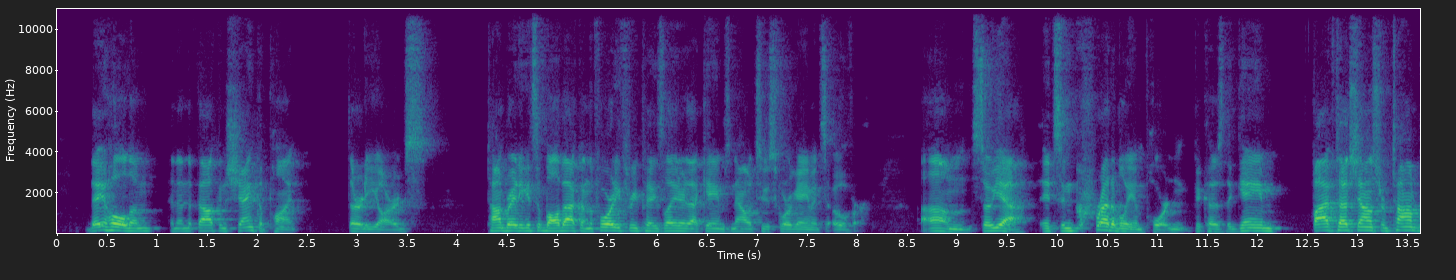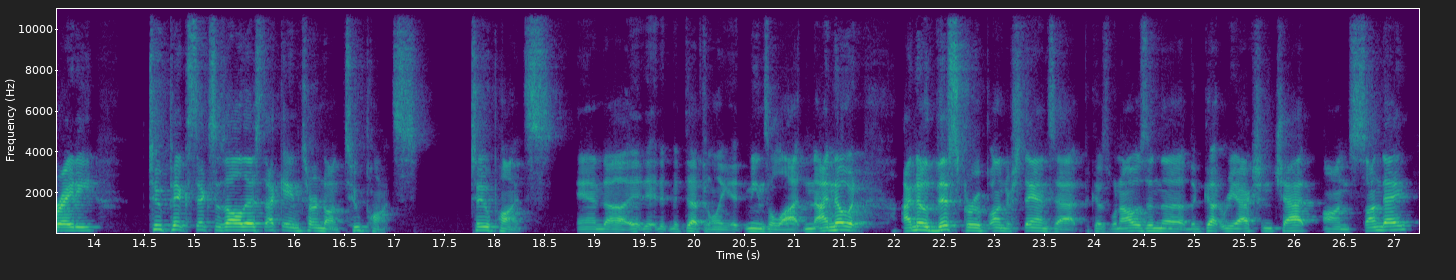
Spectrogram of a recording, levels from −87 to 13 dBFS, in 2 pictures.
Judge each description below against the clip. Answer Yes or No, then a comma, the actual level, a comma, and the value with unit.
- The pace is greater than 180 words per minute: Yes, average, 195 wpm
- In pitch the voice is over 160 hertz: No, medium, 140 Hz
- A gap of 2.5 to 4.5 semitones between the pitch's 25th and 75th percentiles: Yes, average, 4.1 semitones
